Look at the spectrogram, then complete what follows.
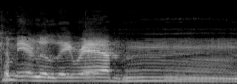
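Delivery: very slow, rough, gruff, drawn-out rasp. Recalling how the pastor called the speaker by his nickname, imitating his gruff voice. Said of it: "He had a real gruff voice".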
